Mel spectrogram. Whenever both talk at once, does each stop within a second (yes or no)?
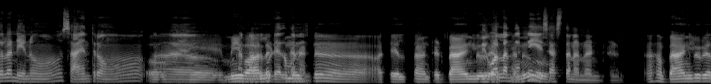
no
